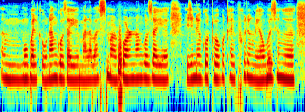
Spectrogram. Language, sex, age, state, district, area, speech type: Bodo, female, 30-45, Assam, Chirang, urban, spontaneous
